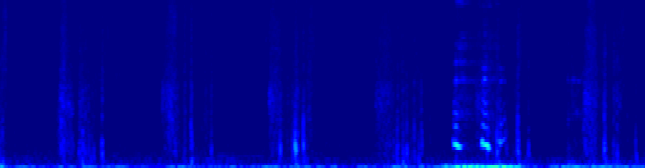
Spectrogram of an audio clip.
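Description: Crunching footsteps on icy, frozen ground, several slow, deliberate steps, each a crisp crackling crunch with quiet gaps between.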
